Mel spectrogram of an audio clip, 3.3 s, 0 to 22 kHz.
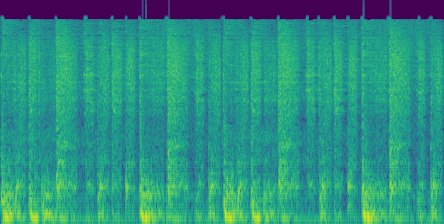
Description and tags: Hardbass
Hardstyle
Loops
140 BPM
140, BPM, Hardbass, Hardstyle, Loops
